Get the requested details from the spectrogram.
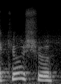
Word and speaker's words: Kyushu: Como é que se pronuncia? Kyushu? Kyushu, é, eu falaria Kyushu.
